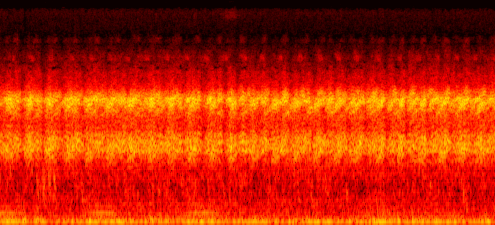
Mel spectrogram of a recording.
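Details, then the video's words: A rice field after transplanting, full of calling frogs; overlapping croaks form a constant, even wall of sound in two bands, gently pulsing, with low rumbling noise underneath. "개구리 우는 소리"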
